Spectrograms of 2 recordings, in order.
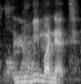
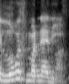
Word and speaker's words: Louis Monette: How do you pronounce it, Frenchie? Yeah, pronounce it. Louis Monette. Louis Monette. Okay, word. Yeah. Okay. Everyone calls me Louis Monetti.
